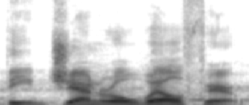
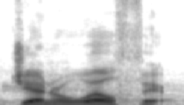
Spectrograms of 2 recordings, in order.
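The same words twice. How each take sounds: First: "general" stressed, "welfare" light; founders' reading, "general" stressed. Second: General welfare with the weight on "welfare"; stress on welfare. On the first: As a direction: hit "general" as the founders meant it. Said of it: "With emphasis on the word general". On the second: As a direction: lean on "welfare", let "general" pass. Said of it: "emphasizing the last word of welfare". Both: Shown as a demonstration.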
